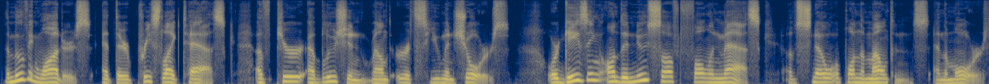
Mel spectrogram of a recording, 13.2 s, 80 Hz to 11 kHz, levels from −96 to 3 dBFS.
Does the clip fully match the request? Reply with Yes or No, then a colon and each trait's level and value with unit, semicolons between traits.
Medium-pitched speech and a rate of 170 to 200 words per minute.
No: medium, 160 Hz; slow, 135 wpm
